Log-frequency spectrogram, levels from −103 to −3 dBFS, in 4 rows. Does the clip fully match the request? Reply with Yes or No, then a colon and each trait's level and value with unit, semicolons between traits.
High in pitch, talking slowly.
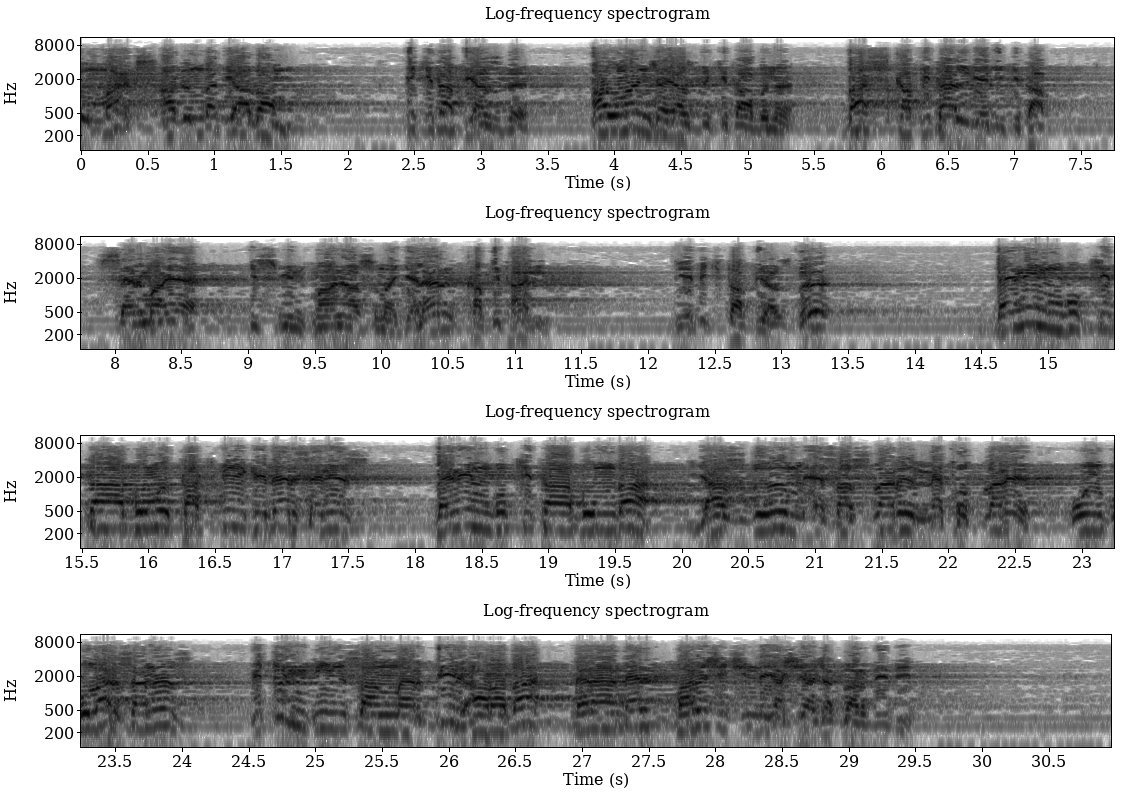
Yes: very high, 380 Hz; slow, 85 wpm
